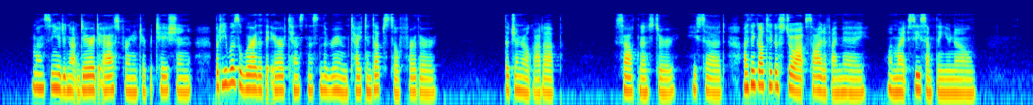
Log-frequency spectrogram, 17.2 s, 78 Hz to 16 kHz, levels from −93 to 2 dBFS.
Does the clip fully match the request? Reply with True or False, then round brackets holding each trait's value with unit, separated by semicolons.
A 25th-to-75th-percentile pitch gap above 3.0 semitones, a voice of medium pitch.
False (2.5 semitones; 165 Hz)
